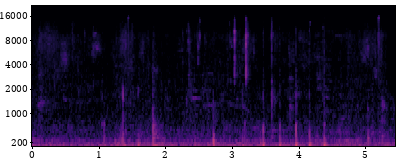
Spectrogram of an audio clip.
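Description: A walking cane taps on a hard floor.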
